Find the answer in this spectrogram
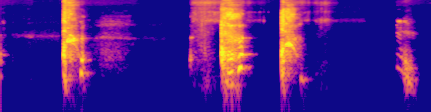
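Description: A woman coughing several times, in short separate coughs with pauses between them.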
